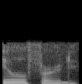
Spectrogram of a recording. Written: Ilford

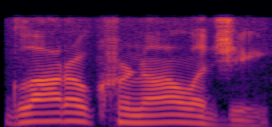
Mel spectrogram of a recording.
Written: glottochronology

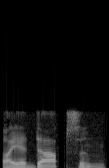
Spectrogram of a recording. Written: iodopsin

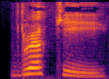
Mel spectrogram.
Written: brooky

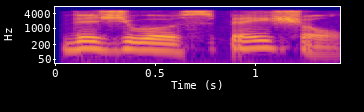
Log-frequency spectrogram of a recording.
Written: visuospatial

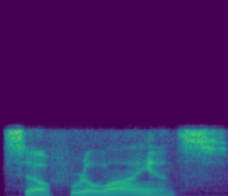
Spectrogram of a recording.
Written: self-reliance

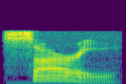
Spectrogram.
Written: saree

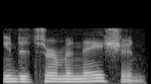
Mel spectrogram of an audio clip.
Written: indetermination

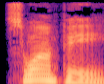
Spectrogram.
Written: swampy

